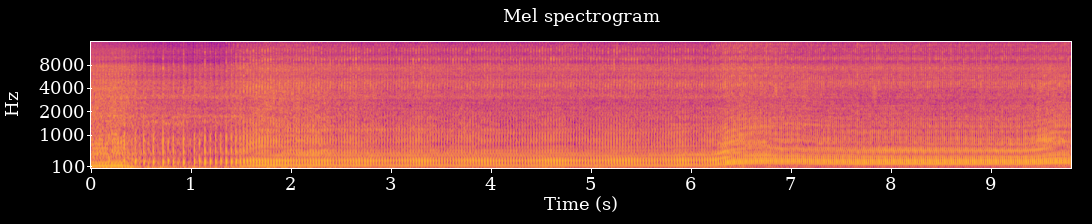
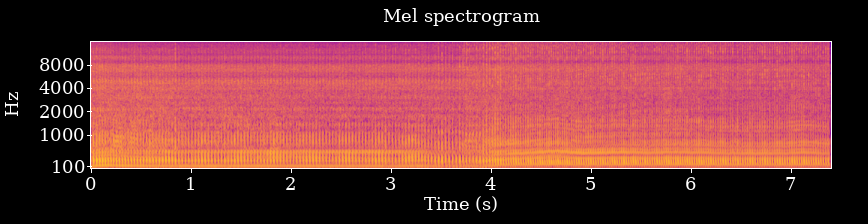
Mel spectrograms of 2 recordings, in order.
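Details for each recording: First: Saito FA-82a four-stroke model engine after spring replacement, earlier turning about 7,600-7,700 rpm: high steady buzz climbing in pitch to full throttle and holding smooth; normal running. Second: Saito FA-82a engine on test stand, after spring replacement, outdoors about 63–65°F: steady high full-throttle buzz dips near four seconds then holds lower, not reaching peak RPM; owner unsure if prop is 14x6 or 14x8.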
